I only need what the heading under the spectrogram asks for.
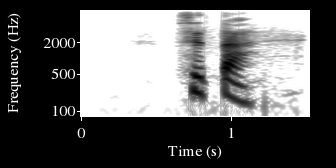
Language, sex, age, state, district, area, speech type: Santali, female, 60+, West Bengal, Purba Bardhaman, rural, read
